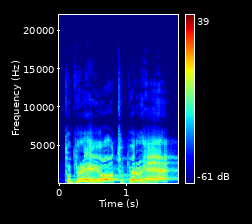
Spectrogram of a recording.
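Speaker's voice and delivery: loud mock quarrel in Seoul speech. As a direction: argue sharply in Seoul speech. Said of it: "이러면서 서울말을 합니다". (서울말로 흉내 낸 말싸움)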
